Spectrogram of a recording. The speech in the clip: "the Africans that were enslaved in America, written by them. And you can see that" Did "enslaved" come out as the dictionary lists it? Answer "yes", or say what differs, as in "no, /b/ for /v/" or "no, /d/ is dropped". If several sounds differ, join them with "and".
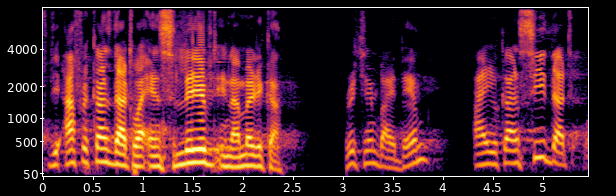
yes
